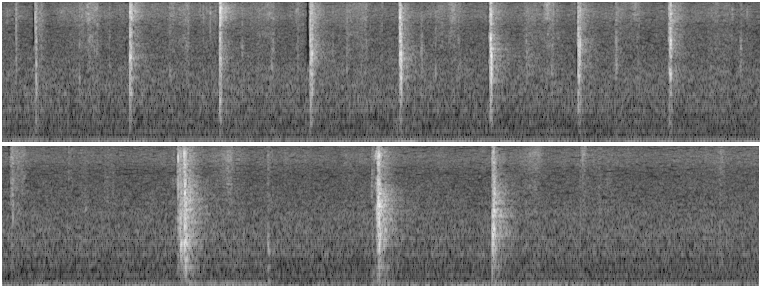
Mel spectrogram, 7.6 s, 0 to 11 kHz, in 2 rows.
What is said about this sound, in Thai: เดี๋ยวจะมาเสี่ยงไพ่24ดูให้เพิ่มเติม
